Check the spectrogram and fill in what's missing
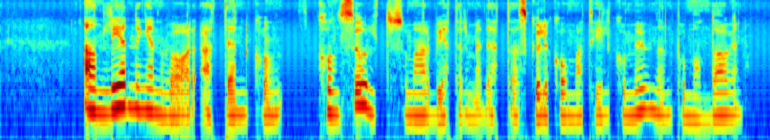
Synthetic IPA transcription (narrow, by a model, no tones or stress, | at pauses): ʔanːleːd̪nɪŋənva̰ɾa̰t̪̚d̪ɛnʰ | kʰɔnsɵlt̪sɔmaɾbeːt̪ad̪əmḛːd̪ɛt̪ʰːaskɵlːəkʰɔmːat̪ʰɪlkʰɔmʉ̟ːnənpʰɔmɔnd̪ɑːɡən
